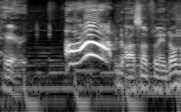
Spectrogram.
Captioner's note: caws like a bird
